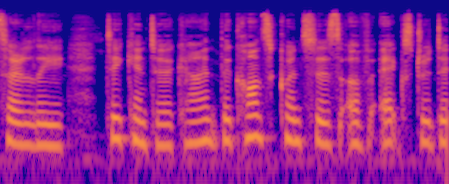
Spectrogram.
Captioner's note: speaking french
